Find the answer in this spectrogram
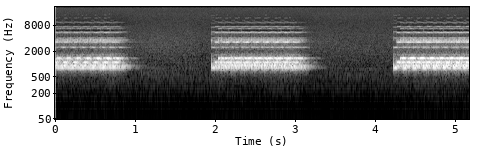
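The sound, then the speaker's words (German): An electronic telephone ringing in three bright, buzzing bursts of about a second each, separated by short silent gaps, steady in pitch and moderately loud with no voices. “Das Telefon klingelt. Das Telefon klingelt.”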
